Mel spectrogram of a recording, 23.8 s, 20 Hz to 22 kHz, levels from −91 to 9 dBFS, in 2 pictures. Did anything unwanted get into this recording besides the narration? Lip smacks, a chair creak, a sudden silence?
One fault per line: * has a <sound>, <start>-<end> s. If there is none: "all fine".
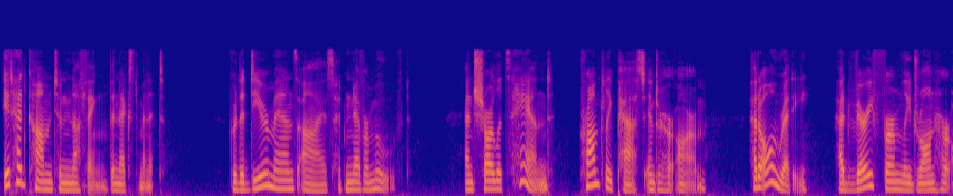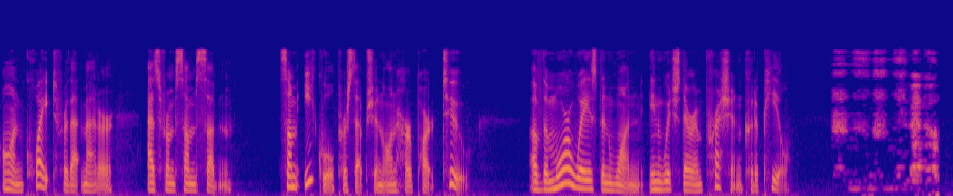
* has a breath, 22.3-23.7 s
